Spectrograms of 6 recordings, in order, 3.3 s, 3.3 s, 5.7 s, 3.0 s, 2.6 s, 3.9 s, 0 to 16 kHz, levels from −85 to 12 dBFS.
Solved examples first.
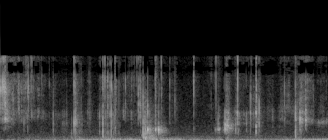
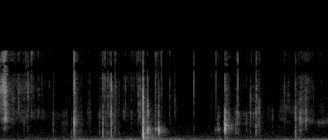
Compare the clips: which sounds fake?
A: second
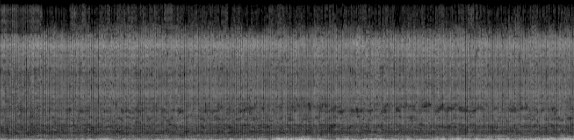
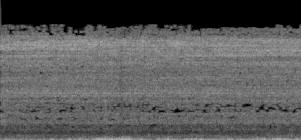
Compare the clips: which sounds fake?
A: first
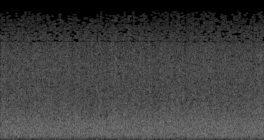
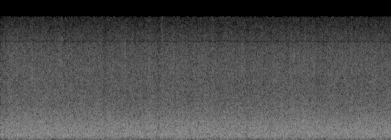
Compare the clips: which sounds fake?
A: second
